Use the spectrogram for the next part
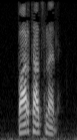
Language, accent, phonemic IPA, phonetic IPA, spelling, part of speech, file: Armenian, Eastern Armenian, /bɑɾtʰɑt͡sʰˈnel/, [bɑɾtʰɑt͡sʰnél], բարդացնել, verb, Hy-բարդացնել.ogg
- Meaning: 1. causative of բարդանալ (bardanal) 2. causative of բարդանալ (bardanal): to complicate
